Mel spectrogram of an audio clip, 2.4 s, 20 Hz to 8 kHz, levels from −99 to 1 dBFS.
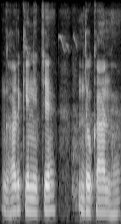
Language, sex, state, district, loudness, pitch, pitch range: Hindi, male, Bihar, Patna, -18 LUFS, 135 Hz, 125-135 Hz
